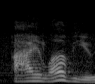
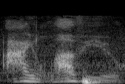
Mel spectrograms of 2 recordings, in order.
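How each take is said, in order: First: Said in the usual way. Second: Slow, loud and heartfelt; a full-weight declaration of love; tender declaration. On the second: Shown as a demonstration. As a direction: say it slowly like a vow. Preacher voices key gospel words.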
